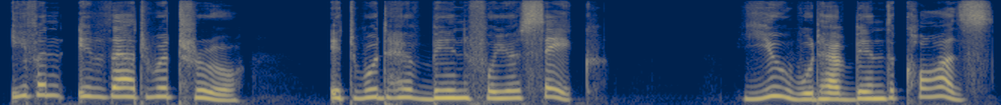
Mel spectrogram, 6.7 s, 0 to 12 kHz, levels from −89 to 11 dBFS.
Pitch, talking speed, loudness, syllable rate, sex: 240 Hz, 160 wpm, -19 LUFS, 4.3 syllables/s, female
